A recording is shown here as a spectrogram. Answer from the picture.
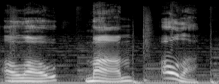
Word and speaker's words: Alomomola: It's a palindrome. It's read the same backwards and has mom in the middle. So alo, mom, ola.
